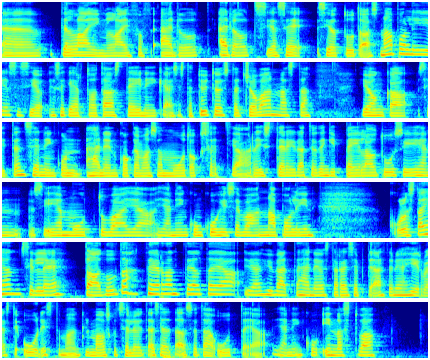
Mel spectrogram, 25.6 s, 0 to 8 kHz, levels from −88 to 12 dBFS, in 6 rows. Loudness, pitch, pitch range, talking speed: -22 LUFS, 165 Hz, 155-180 Hz, 175 wpm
